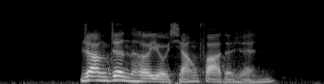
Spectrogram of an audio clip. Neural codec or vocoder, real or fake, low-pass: codec, 16 kHz, 16 kbps, FunCodec, trained on LibriTTS, 50 frames a second; fake; 7.2 kHz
